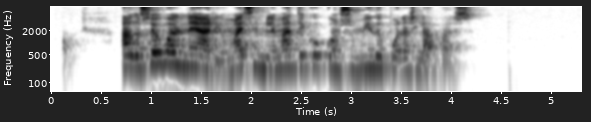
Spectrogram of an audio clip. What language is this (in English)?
Galician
